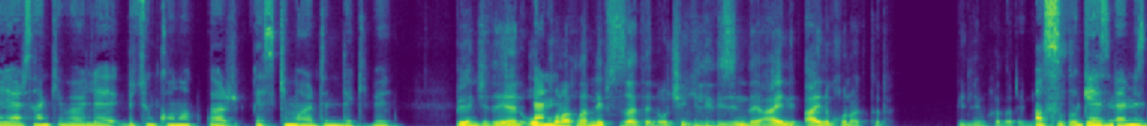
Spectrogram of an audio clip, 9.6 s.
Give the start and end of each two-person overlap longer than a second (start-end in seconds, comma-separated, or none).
none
